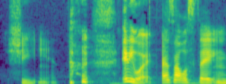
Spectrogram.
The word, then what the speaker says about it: Shein: is my Xi'an haul I know a lot of y'all like to correct me on how I'm saying she in but I looked it up and that's how you say it she in anyway as I was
